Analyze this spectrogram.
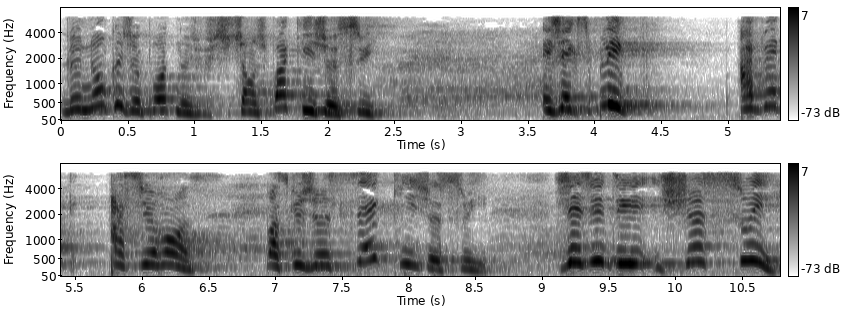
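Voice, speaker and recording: A woman with a high voice speaks in an animated tone, her pitch swinging very widely over noticeable background noise. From Ghana. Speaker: pastor. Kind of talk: sermon. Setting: church.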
